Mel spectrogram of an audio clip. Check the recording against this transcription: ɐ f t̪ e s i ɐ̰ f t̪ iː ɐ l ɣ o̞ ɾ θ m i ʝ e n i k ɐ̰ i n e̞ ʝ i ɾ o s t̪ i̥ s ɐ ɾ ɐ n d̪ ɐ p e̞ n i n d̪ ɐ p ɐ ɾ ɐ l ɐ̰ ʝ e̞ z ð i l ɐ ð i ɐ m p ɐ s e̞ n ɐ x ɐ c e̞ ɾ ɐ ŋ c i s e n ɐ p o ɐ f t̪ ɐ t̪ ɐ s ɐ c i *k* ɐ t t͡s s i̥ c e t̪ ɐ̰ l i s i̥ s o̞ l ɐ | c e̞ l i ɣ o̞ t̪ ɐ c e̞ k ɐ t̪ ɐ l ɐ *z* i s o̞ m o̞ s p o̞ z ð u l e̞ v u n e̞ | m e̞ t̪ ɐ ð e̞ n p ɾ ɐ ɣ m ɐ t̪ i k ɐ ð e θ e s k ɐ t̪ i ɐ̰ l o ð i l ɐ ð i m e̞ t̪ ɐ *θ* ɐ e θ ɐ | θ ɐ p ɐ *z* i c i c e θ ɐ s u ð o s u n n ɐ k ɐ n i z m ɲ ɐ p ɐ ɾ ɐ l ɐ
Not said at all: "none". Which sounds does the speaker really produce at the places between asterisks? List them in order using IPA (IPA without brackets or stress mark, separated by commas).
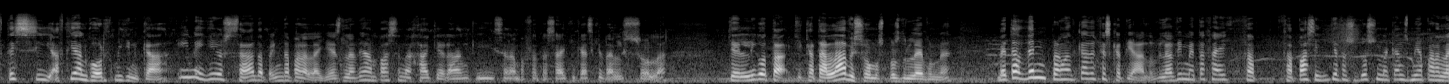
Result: k, v, θ, s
